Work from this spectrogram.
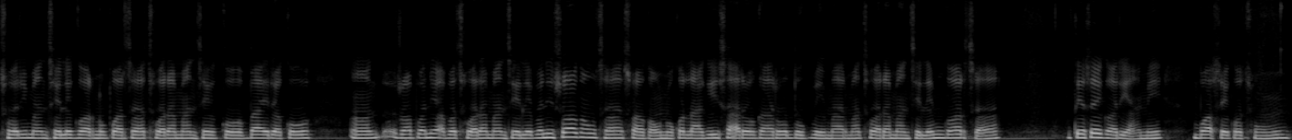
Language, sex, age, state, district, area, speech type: Nepali, female, 60+, West Bengal, Jalpaiguri, urban, spontaneous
